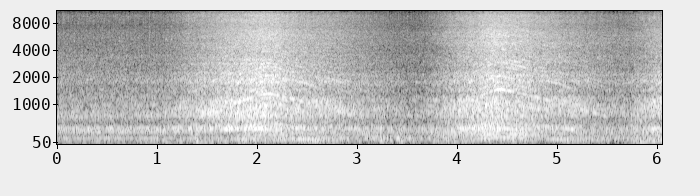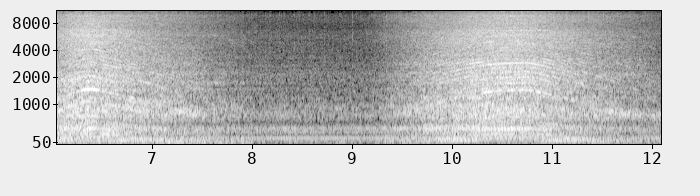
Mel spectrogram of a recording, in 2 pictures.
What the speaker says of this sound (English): Good sounding motor.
